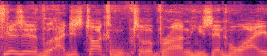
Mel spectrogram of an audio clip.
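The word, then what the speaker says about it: LeBrun: you pronounce his name sounds like LeBron but with his VI I know LeBron LeBron just think of like Pierre LeBron the the hockey writer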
